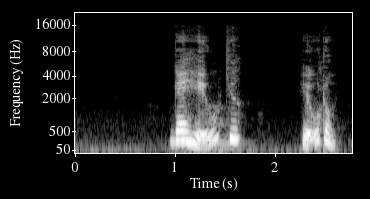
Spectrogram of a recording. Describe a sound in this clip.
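A young woman asks a question in a clear, raised voice.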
